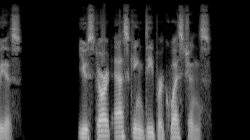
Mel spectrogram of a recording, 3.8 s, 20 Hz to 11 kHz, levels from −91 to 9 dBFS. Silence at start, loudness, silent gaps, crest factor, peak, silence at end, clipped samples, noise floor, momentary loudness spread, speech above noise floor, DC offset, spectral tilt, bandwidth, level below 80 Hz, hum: 0 s; -21 LUFS; 0.38-1.12 s; 22 dB; 0 dBFS; 0.5 s; under 0.1%; under -90 dBFS; 12 LU; over 69 dB; 1%; -4.5 dB/octave; 10 kHz; -42 dBFS; none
